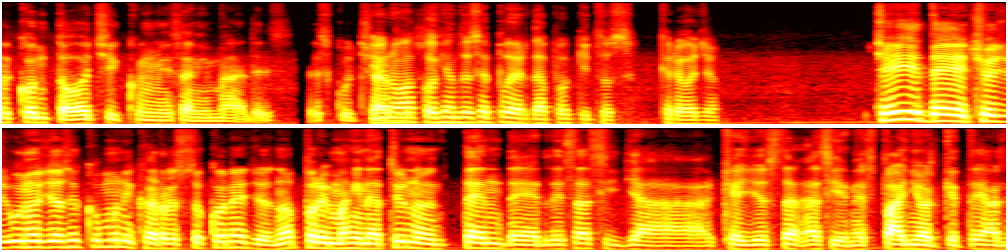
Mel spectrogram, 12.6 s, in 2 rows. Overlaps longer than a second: none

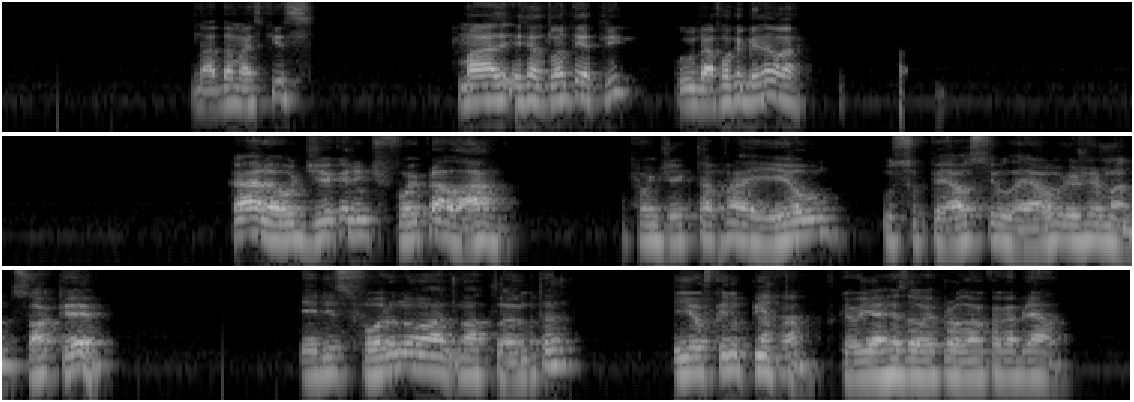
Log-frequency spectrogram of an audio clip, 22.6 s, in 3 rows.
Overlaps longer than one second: none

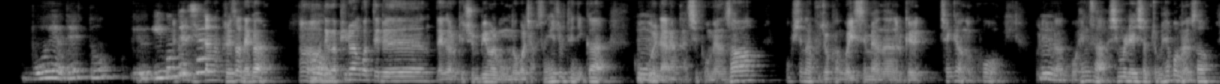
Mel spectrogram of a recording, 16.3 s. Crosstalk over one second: none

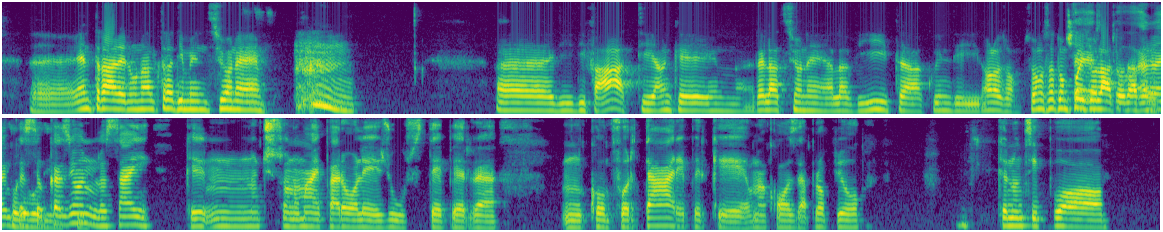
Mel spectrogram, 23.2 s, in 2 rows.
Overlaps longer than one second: present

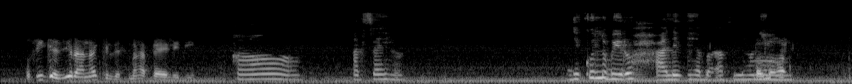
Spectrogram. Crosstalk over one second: none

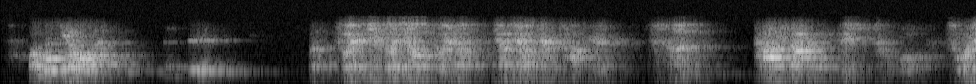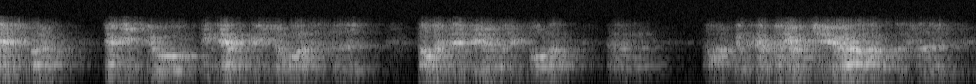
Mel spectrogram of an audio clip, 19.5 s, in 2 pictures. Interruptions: none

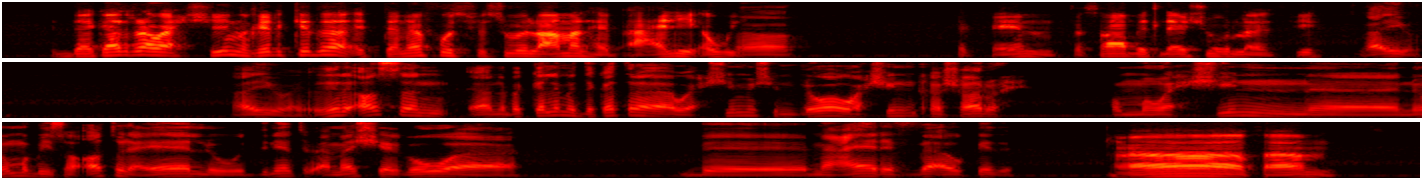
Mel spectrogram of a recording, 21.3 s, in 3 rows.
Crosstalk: none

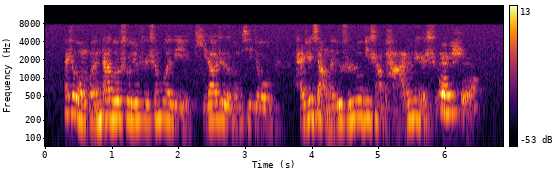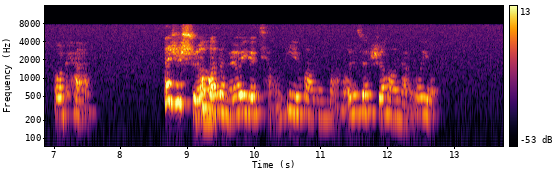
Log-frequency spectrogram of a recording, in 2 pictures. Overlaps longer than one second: none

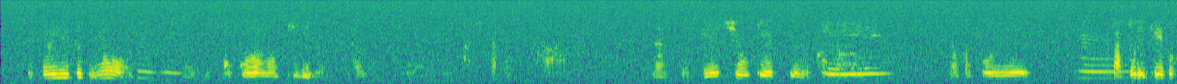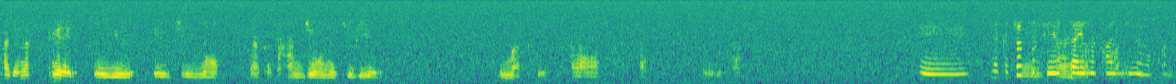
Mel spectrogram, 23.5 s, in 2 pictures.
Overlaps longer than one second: present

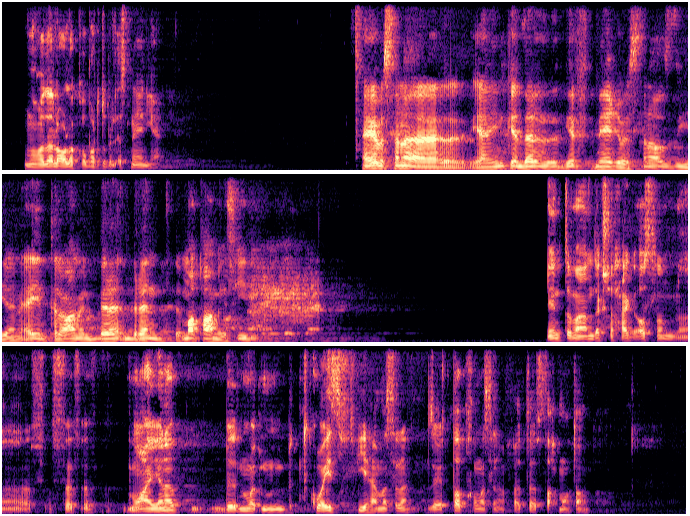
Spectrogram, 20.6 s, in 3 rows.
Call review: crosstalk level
none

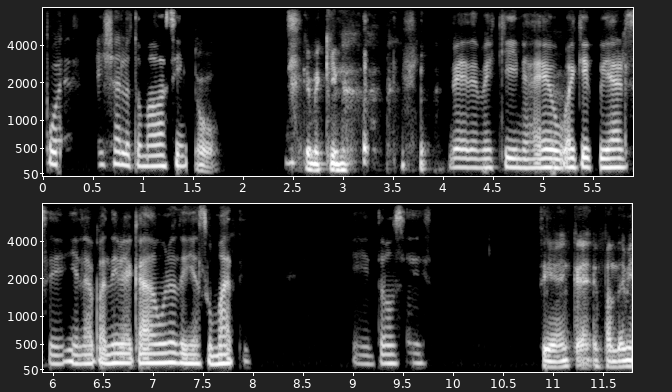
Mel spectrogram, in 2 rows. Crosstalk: none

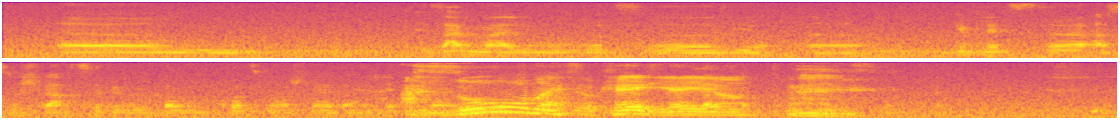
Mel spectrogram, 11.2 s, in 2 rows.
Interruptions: present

